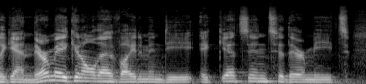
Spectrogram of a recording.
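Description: Using an ordinary speaking voice, a man with an American accent speaks at a moderate pace, with medium pitch and ordinary pitch variation. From Chicago, US Midwest. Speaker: cardiologist. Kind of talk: interview. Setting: on location at a workshop.

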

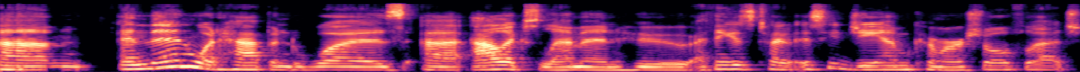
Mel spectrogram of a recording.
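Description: In an ordinary speaking voice, a woman with an American accent talks at a moderate pace with hardly any pauses. Her pitch is fairly low, her intonation fairly even, and the background quiet. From US, New York City. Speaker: company founder and CEO. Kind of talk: podcast interview.

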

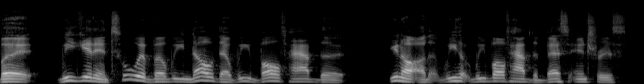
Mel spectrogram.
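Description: In a very clean recording with a silent background, a man at medium pitch talks with lively intonation and big swings in loudness. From Los Angeles area (San Pedro, Carson). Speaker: real estate agent and entrepreneur. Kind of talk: casual chat. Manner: fast.

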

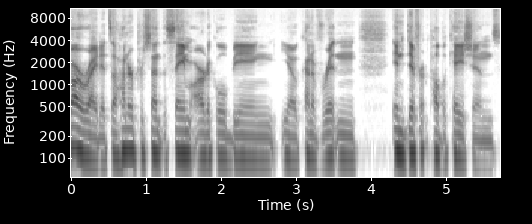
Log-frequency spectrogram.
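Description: Here a man with an American accent has a plain, everyday voice at medium pitch with fairly even intonation. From North Carolina. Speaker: sports website owner. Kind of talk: casual chat.

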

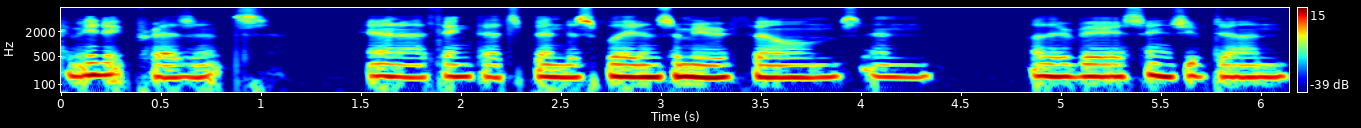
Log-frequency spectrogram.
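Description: A man with an American accent talks at a moderate pace. The recording is very clean and dry, with a close sound, no echo and a silent background. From Charlotte, North Carolina. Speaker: podcast co-host, writer-director. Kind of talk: interview.

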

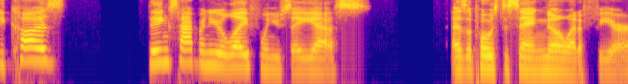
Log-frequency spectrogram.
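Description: Against a quiet background, with a dry, close sound and no echo, a woman at a medium pitch speaks at a moderate pace, swinging very widely in pitch and leaving long, frequent pauses. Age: 40s. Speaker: cannabis event organizer. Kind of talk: casual chat. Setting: dispensary venue.

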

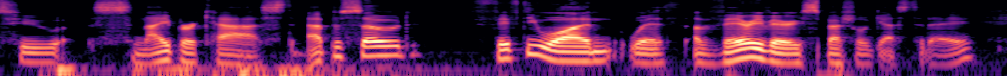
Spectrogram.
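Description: A man speaks at a very slow pace with big swings in loudness. The recording is very clean, with a silent background. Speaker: podcast co-host. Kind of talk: casual chat.

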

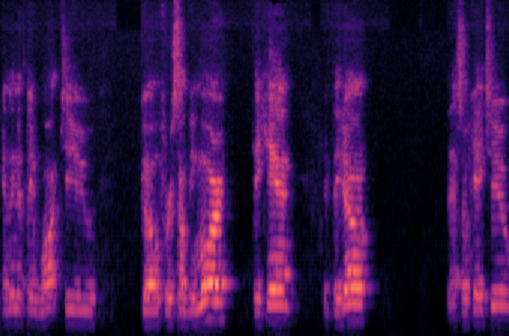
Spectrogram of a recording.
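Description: This man keeps a moderate pace. His intonation is fairly even. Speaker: pop-punk band member. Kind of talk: casual interview.

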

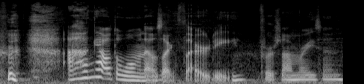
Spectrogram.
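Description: A woman speaks with an American accent. Noticeable background noise runs through the clip. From US South (Bible Belt). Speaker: podcast co-host. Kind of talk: casual chat.

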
